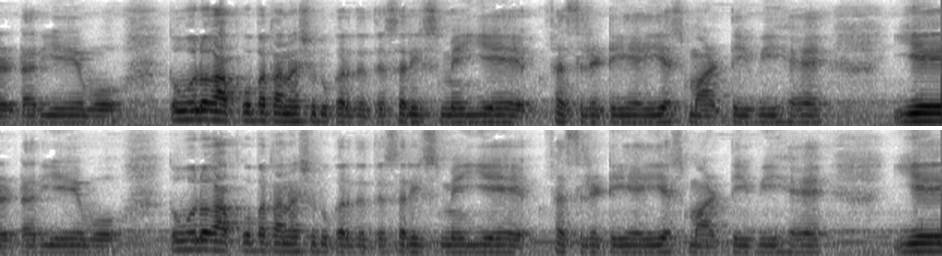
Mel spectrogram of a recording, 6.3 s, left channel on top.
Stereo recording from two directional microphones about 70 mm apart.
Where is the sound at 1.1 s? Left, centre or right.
Right.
